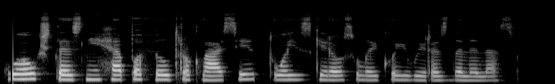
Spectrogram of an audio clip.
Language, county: Lithuanian, Marijampolė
